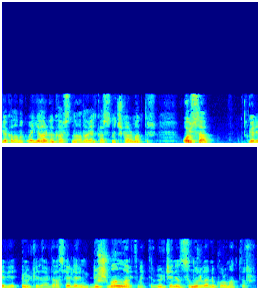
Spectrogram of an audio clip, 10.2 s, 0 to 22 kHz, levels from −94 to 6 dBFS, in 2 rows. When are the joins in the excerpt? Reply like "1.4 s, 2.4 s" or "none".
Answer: 4.9 s, 5.5 s, 6.9 s, 7.7 s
